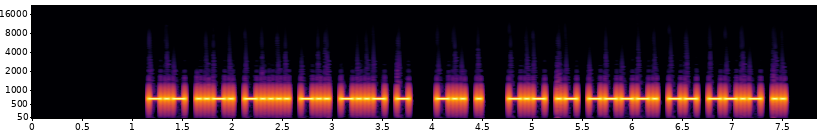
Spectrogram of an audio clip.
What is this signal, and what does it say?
Morse code, heard as a keyed tone, about 32 wpm, 700 Hz. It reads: KF6DXT DE KA9MQI
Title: USA Callsign DE Callsign - 6 Characters - 30wpm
